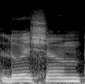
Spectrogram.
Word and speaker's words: Lewisham: Yeah, Lewisham.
